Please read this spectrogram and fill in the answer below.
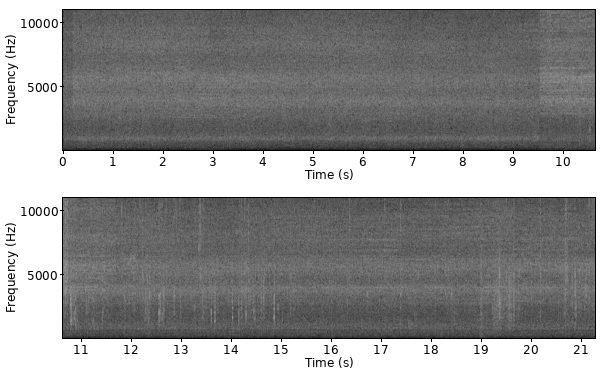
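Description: Steady outdoor hiss, then from about ten seconds in, scattered small clicks and rattles of dried corn kernels being twisted off the cobs by hand and dropping into a woven bamboo basket.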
